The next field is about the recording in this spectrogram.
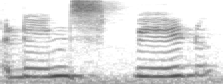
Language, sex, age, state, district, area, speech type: Telugu, female, 45-60, Telangana, Warangal, rural, spontaneous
